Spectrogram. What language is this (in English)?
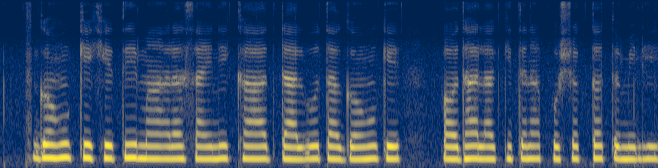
Chhattisgarhi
